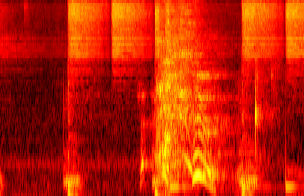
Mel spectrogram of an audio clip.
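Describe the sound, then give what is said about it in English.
A run of sharp, explosive sneezes, several bursts in quick succession with a longer, voiced wheezy stretch in the middle, fairly loud and with no talking. “Sorry. Bless you.”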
